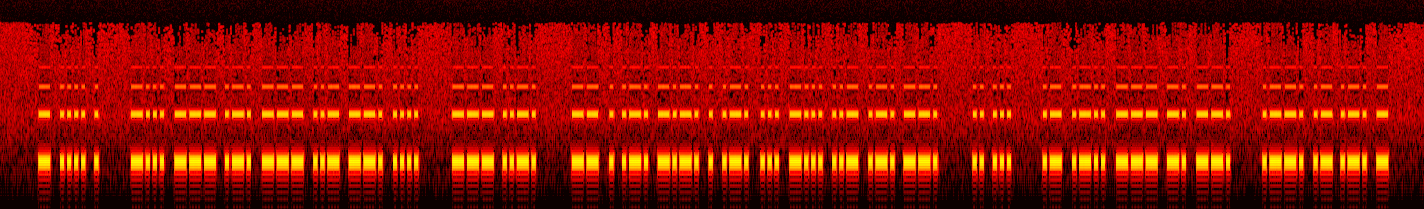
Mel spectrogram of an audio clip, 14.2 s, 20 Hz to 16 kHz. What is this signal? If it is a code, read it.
Morse code, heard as a keyed tone, hand-sent with a paddle, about 34 wpm, 770 Hz. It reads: THE BOROUGH OF MERCERSBURG IS ALONG PART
